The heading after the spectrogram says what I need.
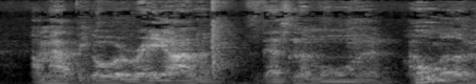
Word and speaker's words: Rihanna: can't say your name right a Syria it's Rihanna it's not real it's how I pronounced um let me see oh I'm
